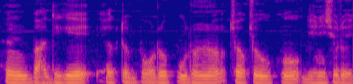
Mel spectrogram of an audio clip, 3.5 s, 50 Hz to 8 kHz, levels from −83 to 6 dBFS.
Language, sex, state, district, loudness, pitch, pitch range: Bengali, male, West Bengal, Jalpaiguri, -25 LUFS, 120 Hz, 115-120 Hz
